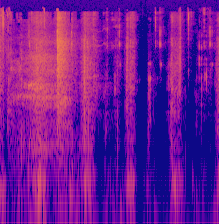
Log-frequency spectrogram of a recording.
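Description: Close, crunchy chewing of a crisp snack, with repeated crackling bites and crunches in a loose rhythm over a couple of seconds, fairly quiet and up near the microphone.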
